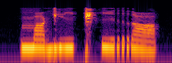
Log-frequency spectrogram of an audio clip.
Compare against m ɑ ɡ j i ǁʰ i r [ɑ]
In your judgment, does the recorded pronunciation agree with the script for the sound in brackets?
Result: yes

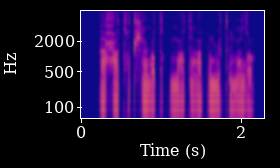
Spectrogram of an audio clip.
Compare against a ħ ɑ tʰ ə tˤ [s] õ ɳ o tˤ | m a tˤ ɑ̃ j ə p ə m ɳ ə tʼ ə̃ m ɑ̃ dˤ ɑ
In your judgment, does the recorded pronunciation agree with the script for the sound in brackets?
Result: no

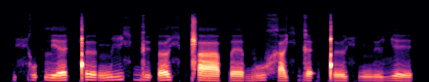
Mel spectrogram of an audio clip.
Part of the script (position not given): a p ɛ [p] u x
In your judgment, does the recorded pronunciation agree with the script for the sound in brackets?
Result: no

